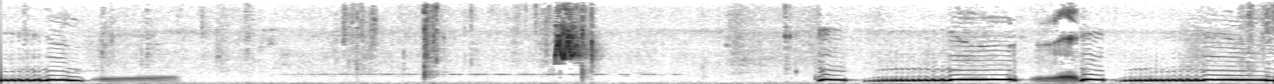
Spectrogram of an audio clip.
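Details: Spotted dove coos open and close the recording, with a long quiet stretch between them. The phrases combine short clipped coos, buzzy wavering notes and long, low, pulsing coos.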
